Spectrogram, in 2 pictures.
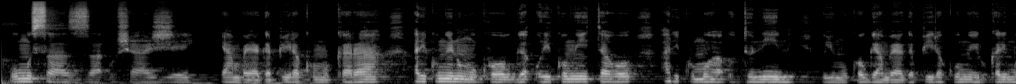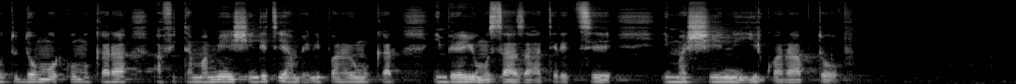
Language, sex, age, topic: Kinyarwanda, male, 25-35, health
